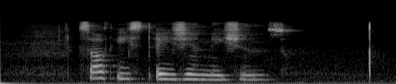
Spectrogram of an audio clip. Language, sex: Tswana, female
